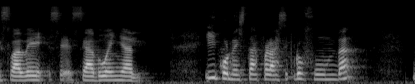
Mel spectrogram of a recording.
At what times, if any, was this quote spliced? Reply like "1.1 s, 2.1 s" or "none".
1.3 s, 2.2 s, 2.9 s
